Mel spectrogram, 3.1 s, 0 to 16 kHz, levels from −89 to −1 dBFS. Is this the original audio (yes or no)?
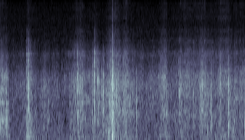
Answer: yes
